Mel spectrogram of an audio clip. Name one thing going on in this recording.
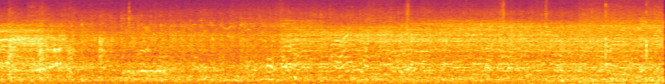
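A river flows steadily over stones.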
